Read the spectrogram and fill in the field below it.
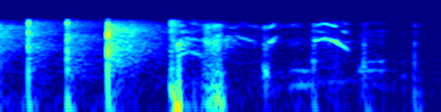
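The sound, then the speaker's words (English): Four sharp hand claps in a quick, steady rhythm, crisp, followed by a few short, faint vocal sounds with no more clapping. “Can I just do the clap?”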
